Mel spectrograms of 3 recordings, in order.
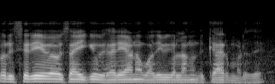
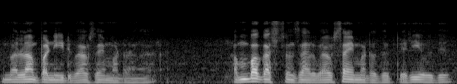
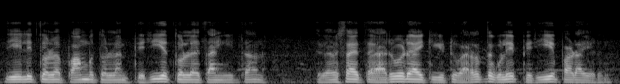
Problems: constant background noise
